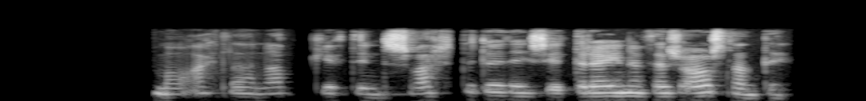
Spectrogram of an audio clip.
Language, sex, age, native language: Icelandic, female, 30-39, Icelandic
